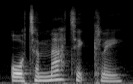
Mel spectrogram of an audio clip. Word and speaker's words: automatically: Okay, so here's how you pronounce them. Technically, so it would be technically, practically, automatically, mechanically, psychologically, and historically. It becomes what's called a lateral plosive.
